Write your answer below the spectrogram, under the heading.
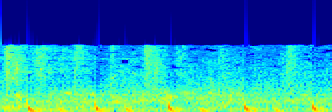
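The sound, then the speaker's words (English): A heartbeat thumps low and steady in a quick, even rhythm. There are five strong beats, each followed by a softer second beat. “Heartbeat. Man, that's what it's supposed to do. No, my shit beat too fast.”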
